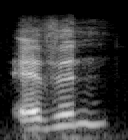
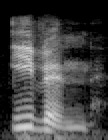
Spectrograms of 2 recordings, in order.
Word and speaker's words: even: uh this word here instead of evan it's e even okay so even with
